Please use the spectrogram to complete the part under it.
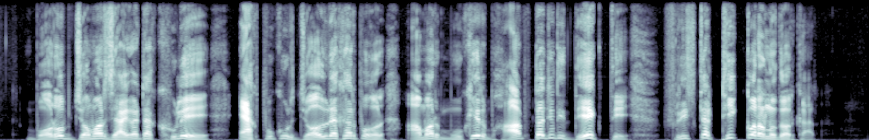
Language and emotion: Bengali, surprised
